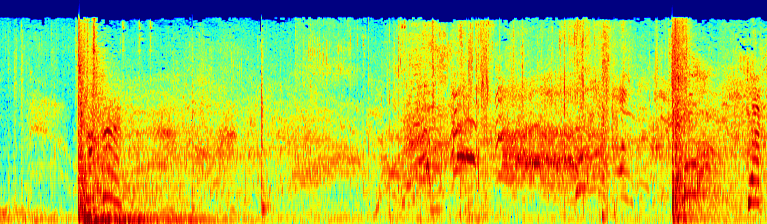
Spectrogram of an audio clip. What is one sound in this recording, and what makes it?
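Gunshots bang loudly with a short echo.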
